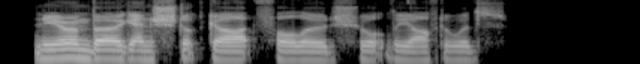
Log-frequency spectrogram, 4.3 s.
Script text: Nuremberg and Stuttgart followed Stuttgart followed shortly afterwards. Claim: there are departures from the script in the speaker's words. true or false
true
